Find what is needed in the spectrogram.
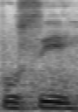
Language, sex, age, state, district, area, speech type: Santali, male, 18-30, Jharkhand, East Singhbhum, rural, read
